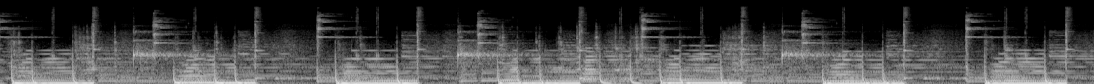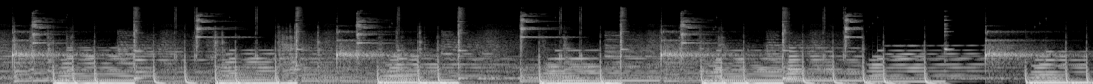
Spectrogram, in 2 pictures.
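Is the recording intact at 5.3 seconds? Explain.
Yes, at 5.3 seconds the audio plays through intact, with no dropout, click, distortion or other fault at that point.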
